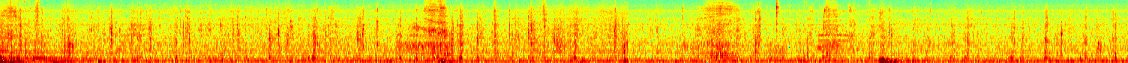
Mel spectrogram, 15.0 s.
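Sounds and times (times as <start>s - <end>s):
people chewing: 0.0s - 15.0s.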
